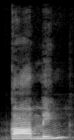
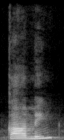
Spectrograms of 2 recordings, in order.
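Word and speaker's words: calming: to music particularly gentle कमिंग L silent है कमिंग and melodious melodious music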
